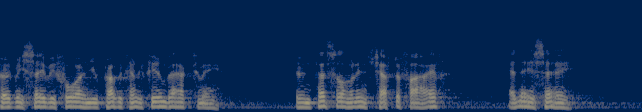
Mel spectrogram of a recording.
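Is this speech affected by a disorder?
Yes: Parkinson's disease; Parkinson's with acute demyelinating neuropathy, Parkinson's attacks muscles, neuropathy attacks nerves; in therapy sessions working on walking.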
